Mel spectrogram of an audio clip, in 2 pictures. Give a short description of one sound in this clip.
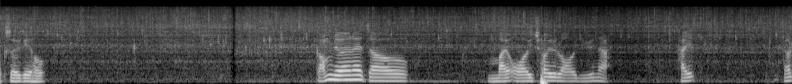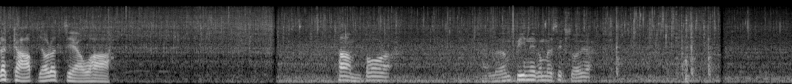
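Chopsticks tap against a pan.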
